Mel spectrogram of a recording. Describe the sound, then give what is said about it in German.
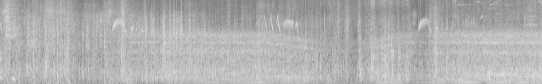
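A low, steady diesel drone from a mini excavator digging a grave in a cemetery hums in the distance under a dense wash of rustling noise, with a few short high chirps breaking through. “Aber ich höre einen Bagger. Dort hinten brummt der Diesel.”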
